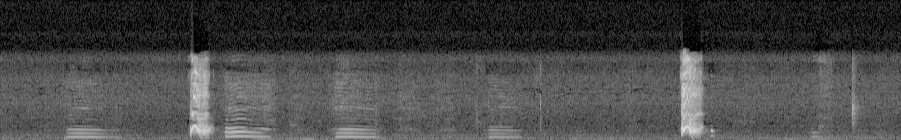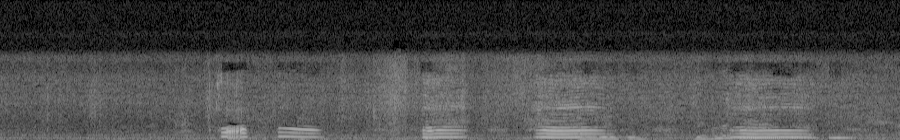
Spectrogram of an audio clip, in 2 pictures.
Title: The cutest baby hiccups in the world! Aww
